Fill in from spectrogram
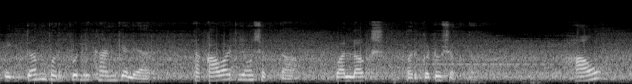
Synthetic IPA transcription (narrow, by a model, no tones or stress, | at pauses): ekd̪əmbʱəɾpuɾlikʰaɳkeljaɾ | t̪ʰəkaʋaʈjẽũɕəkt̪a | ʋaləkʂ | bʱəɾkəʈoɕəkt̪a | hãw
